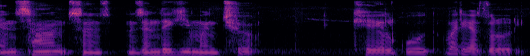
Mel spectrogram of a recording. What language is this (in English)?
Kashmiri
